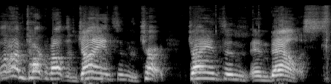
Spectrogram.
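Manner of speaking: put-on an old coach cheerfully on the wrong game; confused Mike Ditka. Caught off topic, Mike imitated with a high befuddled voice. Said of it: "He goes".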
